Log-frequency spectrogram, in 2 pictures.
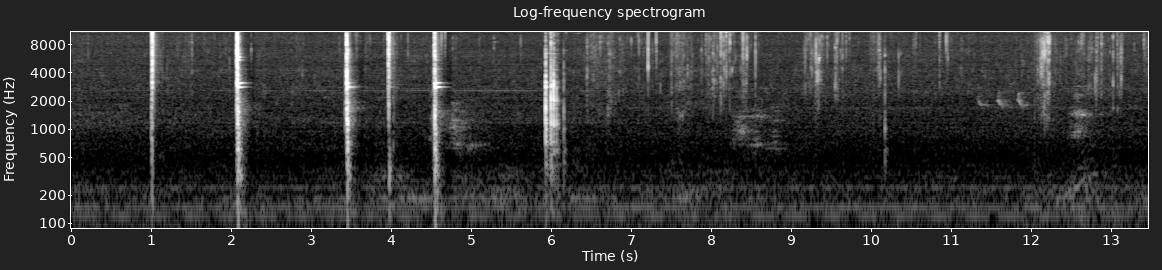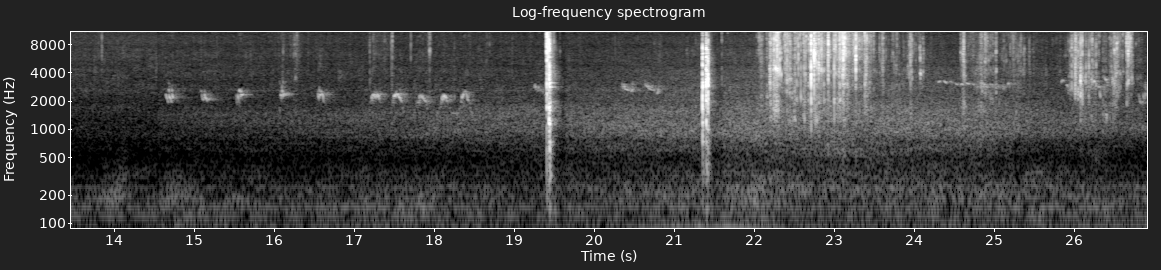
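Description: A hammer strikes a tomato on a concrete slab, six sharp knocks in the first six seconds as it smashes the tomato to pulp. Two more knocks come later, followed by a short wet crunching as a hand crushes a peeled boiled egg. Birds chirp in the background.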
